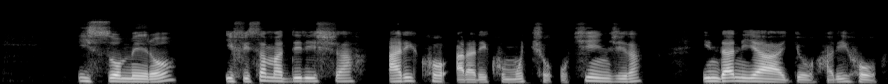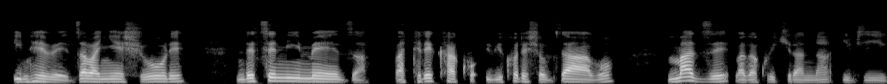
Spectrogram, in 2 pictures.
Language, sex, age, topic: Rundi, male, 18-24, education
